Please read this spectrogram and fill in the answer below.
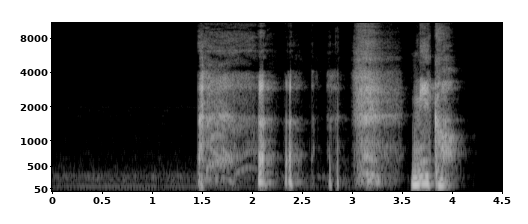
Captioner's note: laughter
